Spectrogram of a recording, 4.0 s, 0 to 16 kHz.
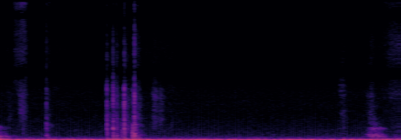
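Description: A few light clicks from the Dell Inspiron 3511 laptop's keys and touchpad, with a quick cluster of them about a second in, over a low steady hum.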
